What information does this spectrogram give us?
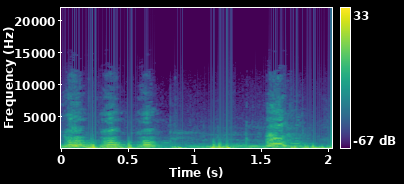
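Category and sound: animal, puppy barking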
